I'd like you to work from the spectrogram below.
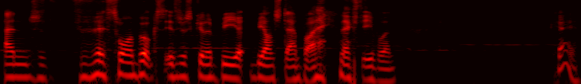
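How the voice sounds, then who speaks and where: A man's voice: mid-range voice, moderate pace, a little mellow, faint music behind. A man narrating as game master, often stumbling and restarting his words. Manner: stammering, frequent restarts.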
